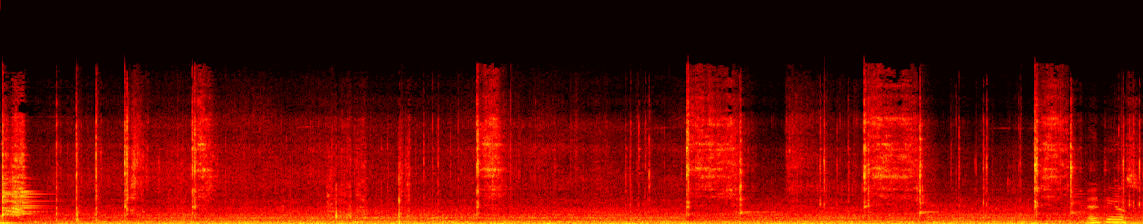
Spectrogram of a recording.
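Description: A metal spatula scrapes and clicks against a hot griddle.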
